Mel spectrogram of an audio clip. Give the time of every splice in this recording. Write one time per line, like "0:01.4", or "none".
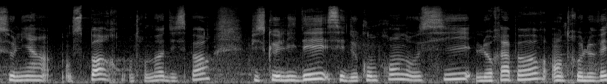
0:04.8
